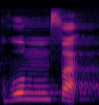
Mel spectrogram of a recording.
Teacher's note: atau jelas bunyi m-nya cukup ditekan saja tidak perlu ditahan humfa hukum bacaan izhar syafawi jelas tiada berdengung Jadi dibacanya gumfa bukan humfa nah ditahan itu bacaan yang salah · sukun bertemu dengan huruf Fa dinamakan dengan izhar syafawi cara bacanya mimnya dibunyikan secara jelas atau jelas bunyi m-nya cukup ditekan saja tidak perlu ditahan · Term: idhar syafawi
